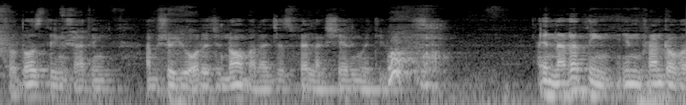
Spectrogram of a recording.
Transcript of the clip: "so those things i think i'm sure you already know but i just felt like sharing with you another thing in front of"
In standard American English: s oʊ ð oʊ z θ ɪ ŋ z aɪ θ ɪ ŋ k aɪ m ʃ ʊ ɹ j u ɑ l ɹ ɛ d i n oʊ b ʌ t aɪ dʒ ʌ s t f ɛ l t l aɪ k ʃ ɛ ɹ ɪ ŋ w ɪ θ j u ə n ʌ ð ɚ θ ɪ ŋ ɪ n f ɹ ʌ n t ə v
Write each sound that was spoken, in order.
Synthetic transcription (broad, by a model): s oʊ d oʊ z t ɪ ŋ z aɪ t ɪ ŋ k aɪ m ʃ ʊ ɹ j u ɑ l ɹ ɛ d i n oʊ b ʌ t aɪ dʒ ʌ s t f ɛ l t l aɪ k ʃ ɛ ɹ ɪ ŋ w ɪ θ j u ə n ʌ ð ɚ t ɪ ŋ ɪ n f ɹ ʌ n t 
